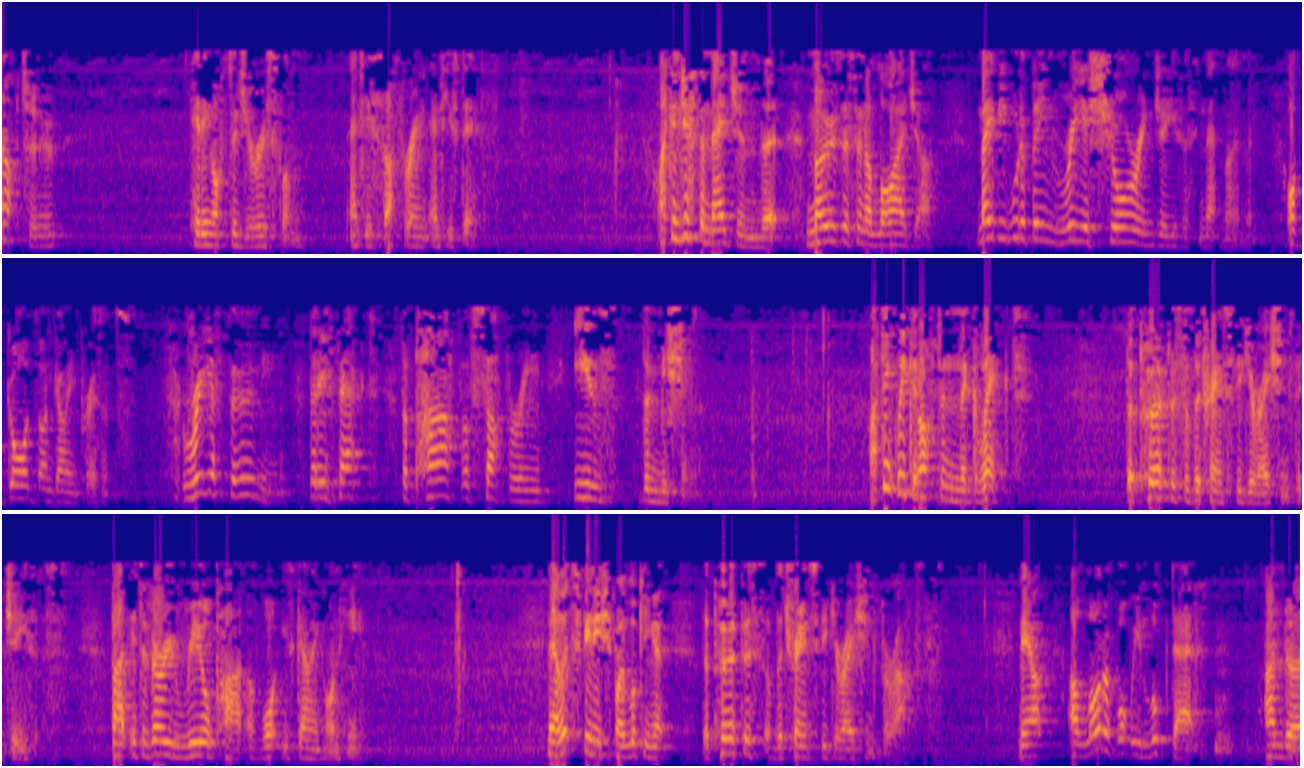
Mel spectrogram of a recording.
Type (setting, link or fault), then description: setting, large echoing room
